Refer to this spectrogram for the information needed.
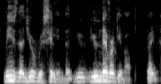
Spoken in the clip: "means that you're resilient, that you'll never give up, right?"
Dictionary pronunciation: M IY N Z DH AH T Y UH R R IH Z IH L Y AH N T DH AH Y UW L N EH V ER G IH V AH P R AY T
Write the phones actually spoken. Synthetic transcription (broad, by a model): M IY N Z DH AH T Y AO R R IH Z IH L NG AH T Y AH Y UW L N EH V ER G IH V AH P R AY T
